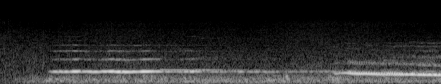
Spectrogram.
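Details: Whale heard underwater: a long steady tonal moan with faint higher overtones that slides gently downward near the end, over a low rumbling wash.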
